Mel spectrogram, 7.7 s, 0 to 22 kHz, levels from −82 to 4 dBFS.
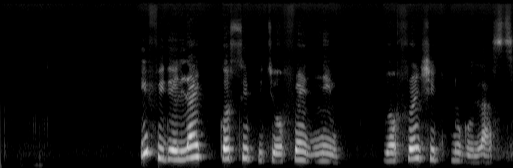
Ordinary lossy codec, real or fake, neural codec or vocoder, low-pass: none; fake; autoencoder, 48 kHz, 128 numbers a frame, DAC-VAE, trained on Japanese speech; none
